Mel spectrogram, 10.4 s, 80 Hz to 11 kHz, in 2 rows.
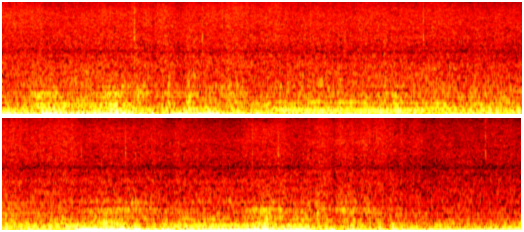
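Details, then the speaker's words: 1974 VIP 15-ft tri-hull with MerCruiser 3.0, new Pertronix coil and distributor module, rebuilt carburetor, on the lake under load at about 2,000 rpm: uneven, spitting rumble that pops and stumbles after a few seconds; owner suspects fuel starvation, float level. "It's popping after a few seconds of trying to run up at about 2,000 RPM. It's like it's running out of fuel."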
